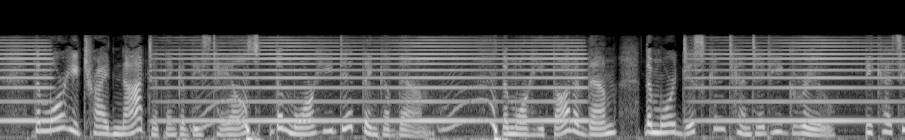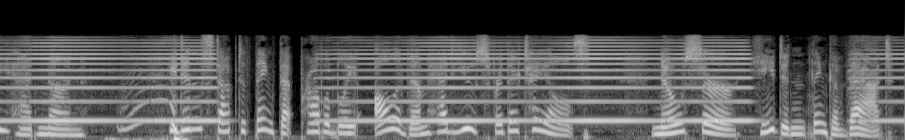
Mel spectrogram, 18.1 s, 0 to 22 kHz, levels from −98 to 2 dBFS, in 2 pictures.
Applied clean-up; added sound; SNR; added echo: none; Meow + Bowed string instrument; 0 dB; none.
